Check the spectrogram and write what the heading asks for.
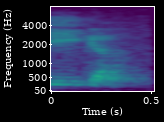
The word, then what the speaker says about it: Giger: Giger, sometimes pronounced Geiger, but it's Giger, Hans Rudolf Giger.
